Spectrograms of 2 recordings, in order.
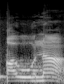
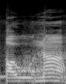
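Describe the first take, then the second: No difference in how they are said.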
